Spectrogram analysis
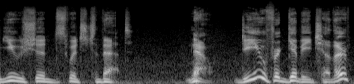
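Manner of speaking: ordinary talk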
